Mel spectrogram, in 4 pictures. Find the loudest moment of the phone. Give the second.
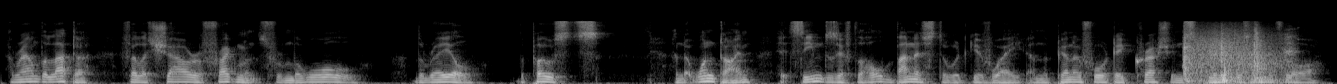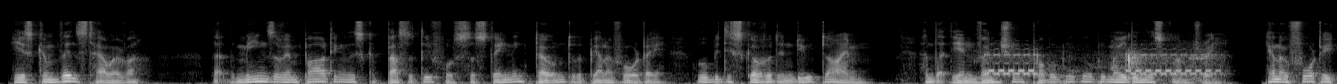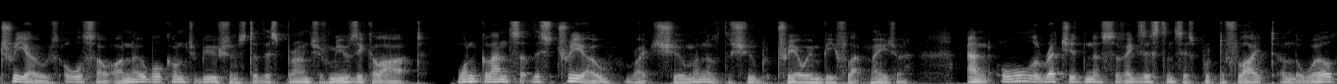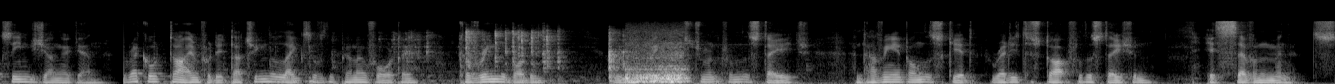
47 s.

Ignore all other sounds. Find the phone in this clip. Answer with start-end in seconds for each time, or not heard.
11.8-13.0, 23.2-25.6, 46.4-47.0.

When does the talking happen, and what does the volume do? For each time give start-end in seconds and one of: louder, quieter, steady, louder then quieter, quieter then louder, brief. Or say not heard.
0.1-53.4 steady.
